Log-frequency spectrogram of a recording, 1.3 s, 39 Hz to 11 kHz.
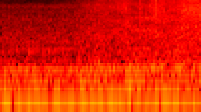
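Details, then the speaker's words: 2008 Honda CR-V at idle after replacing the alternator, belt and PCV valve; smooth, even low idle with no knocks, ticks or squeal, no battery light so it is charging properly; normal idle. "it's running good like I said the belt go right in place sounds"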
